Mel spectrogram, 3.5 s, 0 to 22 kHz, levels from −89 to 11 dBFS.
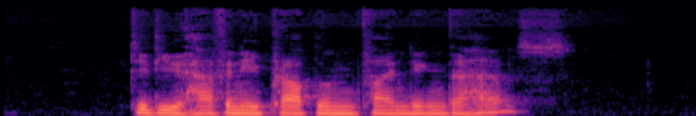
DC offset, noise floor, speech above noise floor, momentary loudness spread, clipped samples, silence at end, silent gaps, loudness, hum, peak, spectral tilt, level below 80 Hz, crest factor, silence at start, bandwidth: under 0.1%; -70 dBFS; 49 dB; 6 LU; under 0.1%; 0.65 s; none; -22 LUFS; none; -4 dBFS; -9 dB/octave; -56 dBFS; 18 dB; 0.65 s; 15 kHz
